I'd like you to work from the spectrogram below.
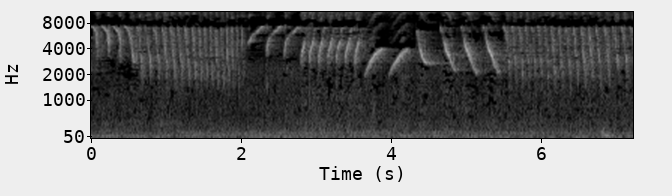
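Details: Canary singing in the morning to encourage silent canaries: a fast buzzy trill of repeated notes, then louder, slower, deep-swooping whistles in a varied sequence, about three per second, before a high rapid trill resumes.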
